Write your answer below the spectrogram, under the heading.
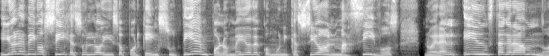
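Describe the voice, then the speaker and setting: A woman speaks at a high pitch in an animated, bright, sharp tone. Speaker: pastor. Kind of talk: interview.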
